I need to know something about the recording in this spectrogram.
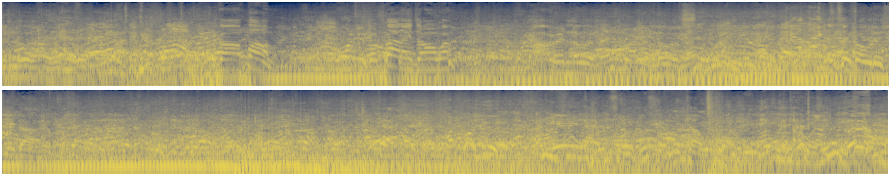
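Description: A large crowd of men and women talks and chatters loudly outdoors all around.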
